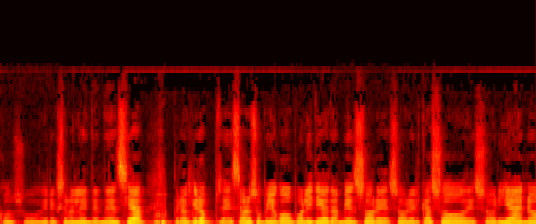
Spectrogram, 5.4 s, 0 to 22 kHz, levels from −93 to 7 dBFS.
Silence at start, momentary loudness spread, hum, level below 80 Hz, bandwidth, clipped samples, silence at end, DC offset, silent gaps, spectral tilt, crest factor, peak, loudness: 0 s; 5 LU; none; -62 dBFS; 16 kHz; under 0.1%; 0 s; under 0.1%; none; -5.5 dB/octave; 16 dB; -14 dBFS; -31 LUFS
